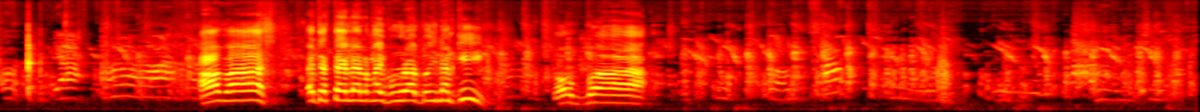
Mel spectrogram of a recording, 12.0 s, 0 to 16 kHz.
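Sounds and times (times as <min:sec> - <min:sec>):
poultry clucking: 0:00.0 - 0:12.0.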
